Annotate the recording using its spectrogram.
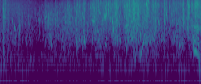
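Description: Water splashes softly as someone wades through shallows.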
